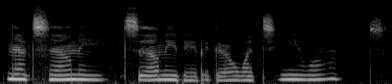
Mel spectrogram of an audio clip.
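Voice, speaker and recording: A woman's intimate ASMR roleplay casts her as a gentle, doting dominant girlfriend with a teasing streak, often murmuring soothing, affectionate whispers near the mic. She uses a mid-range voice with fairly even intonation, taking it slowly, and there's no echo.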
